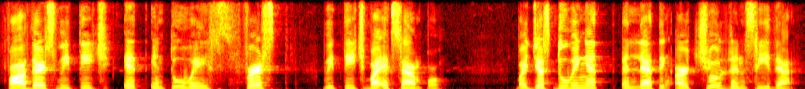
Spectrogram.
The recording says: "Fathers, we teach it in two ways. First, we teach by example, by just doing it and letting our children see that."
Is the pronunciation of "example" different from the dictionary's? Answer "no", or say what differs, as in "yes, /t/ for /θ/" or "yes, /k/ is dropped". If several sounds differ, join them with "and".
yes, /s/ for /z/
